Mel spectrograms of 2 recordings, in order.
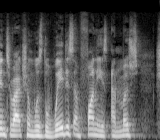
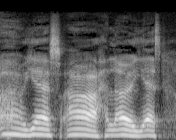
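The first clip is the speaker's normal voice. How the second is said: very slow, overly polite, courteous put-on manner. Telling a friend about a man who showers his dates with compliments, imitating how he talks. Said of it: "and he talks like this".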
